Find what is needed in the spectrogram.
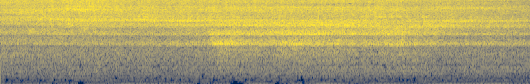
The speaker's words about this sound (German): Also, einatmen, tief in den Bauch. Der Bauch fällt raus durch die Nase. Und auf F ausatmen.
